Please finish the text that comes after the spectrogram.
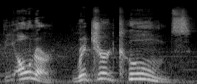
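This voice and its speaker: A man's voice: sits high, wildly swooping pitch, slow pace, a bit bright, soft background music, heavily acted. An actor with an American accent playing an indignant, cornered man under arrest, protesting defensively. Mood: nervous. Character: indignant, cornered male car-theft suspect, defensive. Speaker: voice actor in a detective game. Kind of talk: dramatic game cutscene acting.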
